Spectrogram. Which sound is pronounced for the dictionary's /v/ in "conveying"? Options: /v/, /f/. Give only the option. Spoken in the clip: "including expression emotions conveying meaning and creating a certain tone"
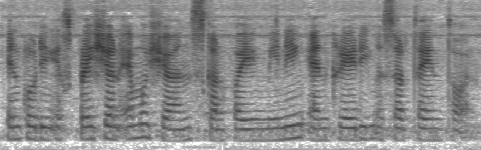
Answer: /f/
